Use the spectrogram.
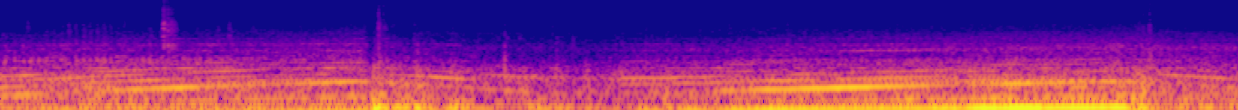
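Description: A cheap car's engine running badly, low rough revving that swells and drops in several pulls, heard from inside with deep rumble and a couple of sharp knocks, no talk.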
